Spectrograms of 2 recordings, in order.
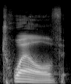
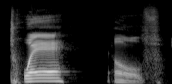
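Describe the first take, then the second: First: It is said in a standard one-syllable way. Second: It is said in a Southern drawl, two syllables.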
